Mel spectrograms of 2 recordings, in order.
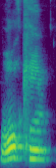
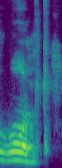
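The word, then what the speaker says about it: walk: وكاين ووكين، ووكين اسمع، ووكين هذيك ال ما كننطقوهاش. تو ووك ما كنقولوش تو وولك. الا لاحظتي الا نطقتيها الا نطقتيها بهذا، الا نطقتيها باللام كتجي ثقيله. بال ام سوري، الا نطقتيها بال كتجي ثقيله.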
